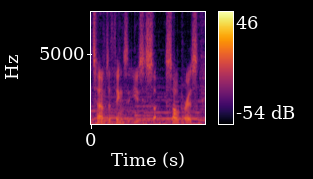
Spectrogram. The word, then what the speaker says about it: solderer: things that uses solderers some people say they should be pronounced sodura or like I've I've read a lot of comments from people saying how to pronounce this word I've never ever until coming on YouTube heard anyone call it something different than a solderer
